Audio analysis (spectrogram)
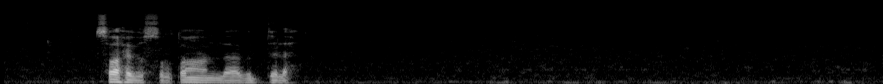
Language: Arabic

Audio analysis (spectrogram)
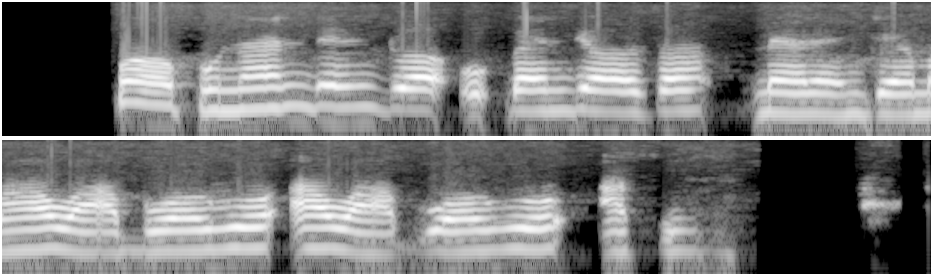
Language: Igbo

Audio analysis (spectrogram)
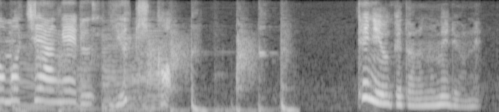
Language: Japanese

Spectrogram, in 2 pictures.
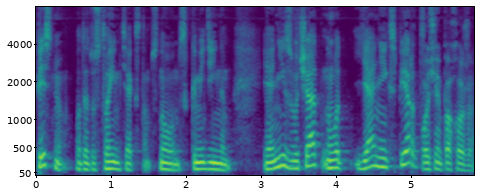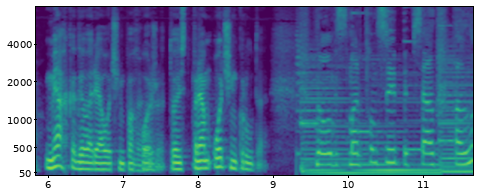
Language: Russian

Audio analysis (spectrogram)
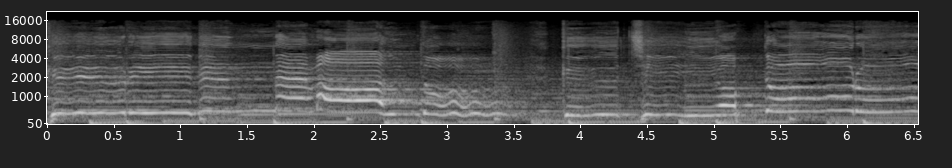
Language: Korean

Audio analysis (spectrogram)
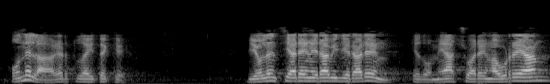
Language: Basque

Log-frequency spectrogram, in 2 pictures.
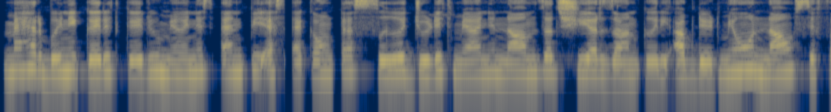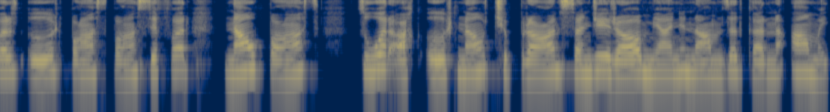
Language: Kashmiri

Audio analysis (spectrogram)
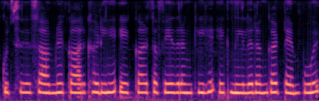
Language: Hindi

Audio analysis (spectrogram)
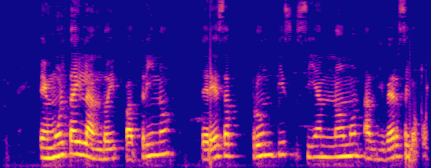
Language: Esperanto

